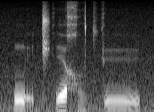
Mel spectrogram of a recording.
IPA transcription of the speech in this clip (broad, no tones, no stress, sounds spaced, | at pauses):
m ḛ t͡ʃʼ ɪ χ o̤ t͡sʼ y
